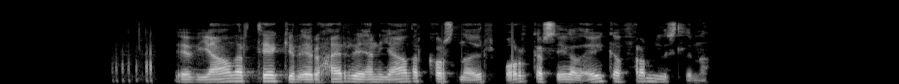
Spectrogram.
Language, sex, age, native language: Icelandic, male, 30-39, Icelandic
